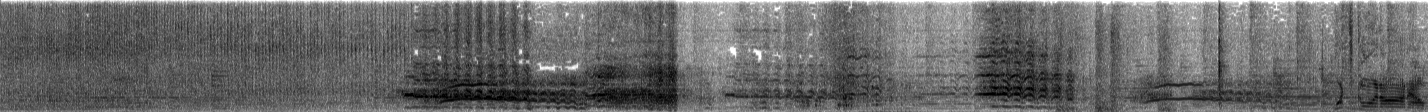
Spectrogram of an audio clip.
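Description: Horses whinnying: loud quavering calls that fall in pitch, breaking in about four seconds in, again about ten seconds in and in a quick series near the end, over soft background music.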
